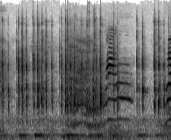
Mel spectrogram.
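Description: Several cats spawned in the Minecraft video game meow in a run of high, rising and falling calls, close and clear, with rapid key clicks tapping steadily underneath.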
